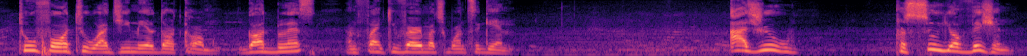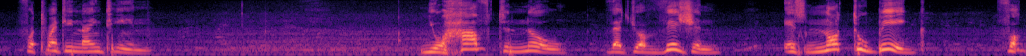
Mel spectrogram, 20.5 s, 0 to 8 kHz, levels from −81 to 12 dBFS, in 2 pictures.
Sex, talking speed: male, 90 wpm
